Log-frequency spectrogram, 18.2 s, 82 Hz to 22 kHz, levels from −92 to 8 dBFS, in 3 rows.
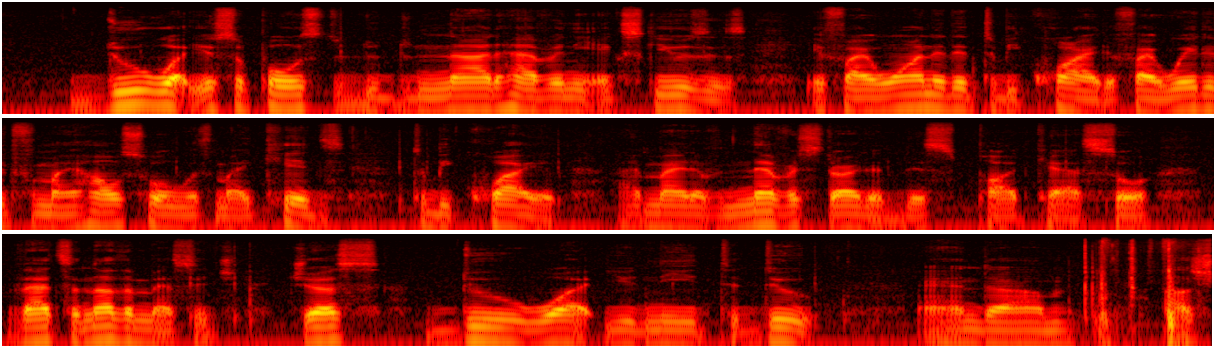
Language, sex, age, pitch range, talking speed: English, male, 30-49, 90-110 Hz, 170 wpm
